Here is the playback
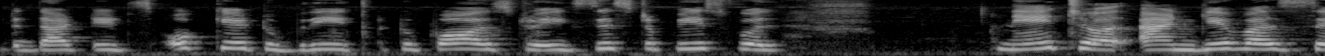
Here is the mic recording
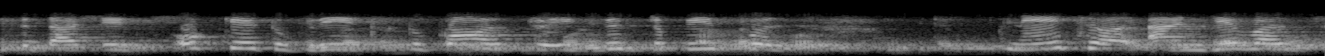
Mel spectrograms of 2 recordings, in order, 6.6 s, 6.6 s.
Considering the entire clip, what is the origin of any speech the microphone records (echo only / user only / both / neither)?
both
